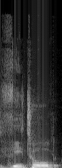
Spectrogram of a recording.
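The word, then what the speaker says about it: Witold: Uh, his name is Vtold, spelled with a W.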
